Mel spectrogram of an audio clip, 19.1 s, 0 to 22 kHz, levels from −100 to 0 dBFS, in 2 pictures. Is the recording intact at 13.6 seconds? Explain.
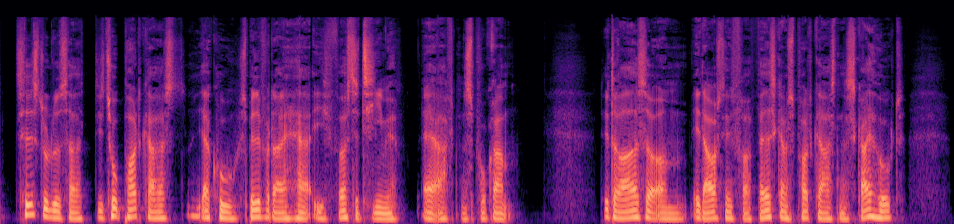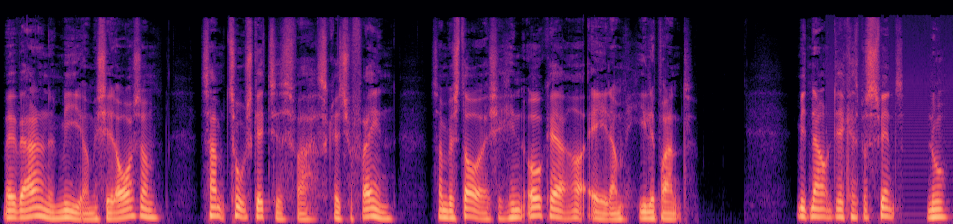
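Yes, the speech at 13.6 seconds plays through intact, with no audible fault at that moment.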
